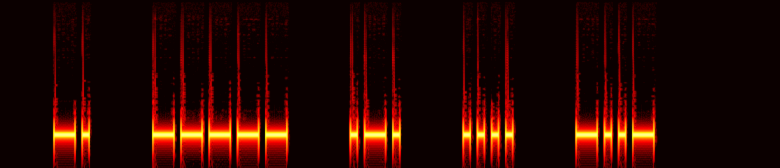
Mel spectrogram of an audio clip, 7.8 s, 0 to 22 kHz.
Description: Morse code, heard as a keyed tone, about 17 wpm, spaced as for 10 wpm, 700 Hz. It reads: N0RHX
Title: USA Call Signs - 5 Characters - 3x Character Spacing - 17wpm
